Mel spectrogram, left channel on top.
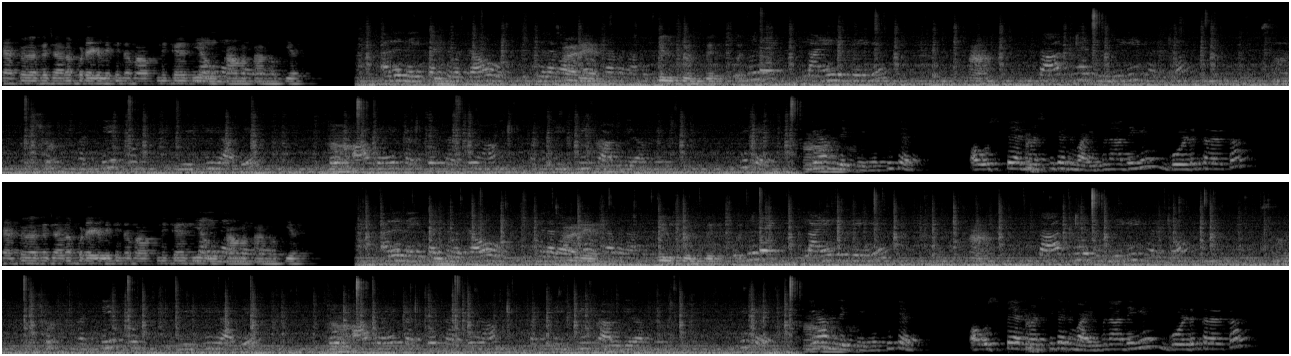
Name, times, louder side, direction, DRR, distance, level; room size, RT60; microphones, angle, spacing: voice 1, 0.0-3.0 4.3-4.5 5.6-6.1 6.5-7.4 9.7-9.9 12.7-13.4 16.1-16.4 18.8-19.0 20.9-21.2, equal, 5° left, -1 dB, 3.2 m, -36 dB
voice 2, 1.9-2.8 3.8-5.0 5.3-6.6 7.3-8.9 10.4-11.9 13.3-14.2 14.6-15.5 16.1-19.5 20.2-20.6 20.9-22.0 22.5-25.3, right 1 dB, 65° right, 2 dB, 3.7 m, -38 dB
sound 1, 3.5-20.8, right 1 dB, 85° right, 2.8 m, -36 dB
sound 2, 7.5-10.3, right 3 dB, 45° right, 0.8 m, -47 dB
20.0 x 8.8 x 2.9 m, 0.35 s
head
